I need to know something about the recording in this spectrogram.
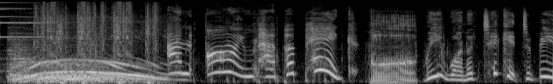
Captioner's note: snort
